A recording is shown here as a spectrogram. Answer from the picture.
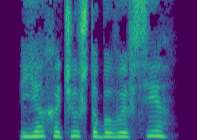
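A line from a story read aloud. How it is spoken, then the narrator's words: Sighing. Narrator (Russian): вздохнув, продолжила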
